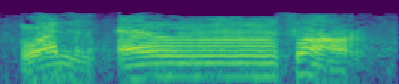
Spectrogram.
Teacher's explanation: الشاهد هنا والأنصار، وهذه في كلمة واحدة، النون الساكنة إخفاؤها في كلمة واحدة مع الغنة · Term: إخفاء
